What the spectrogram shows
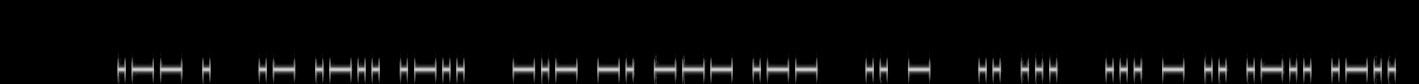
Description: Morse code, heard as a keyed tone, about 17 wpm, 700 Hz. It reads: WE ALL KNOW IT IS STILL
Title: Sentences from Top 1000 Words - Review Part 1 - 17wpm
